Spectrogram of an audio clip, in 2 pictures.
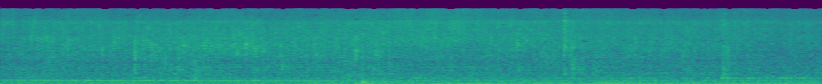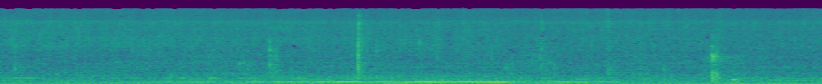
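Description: Masala-stuffed tender brinjals frying in hot oil in a kadai: a steady sizzle, with a few light clicks.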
